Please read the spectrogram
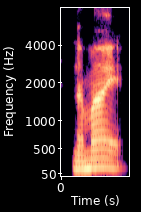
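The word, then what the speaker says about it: なまえ: la primera sílaba es la primera sílaba es baja y las demás son altas en la gran mayoría de las palabras Entonces es namae Ajá bien y cómo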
